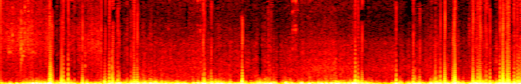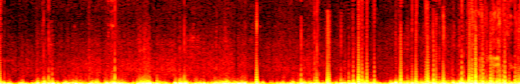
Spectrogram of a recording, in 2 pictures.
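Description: Strong wind blowing across the microphone: a loud, gusting low rumble with scattered crackles.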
